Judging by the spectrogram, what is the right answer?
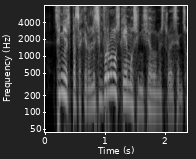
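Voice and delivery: grave, scary, ominous airline captain announcement voice. Retelling a flight announcement heard through clouds, imitating a scary announcement tone. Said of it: "pero a ese tono de voz".

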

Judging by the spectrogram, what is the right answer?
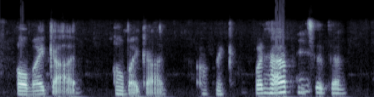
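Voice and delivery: high, tearful crying through the words. Voicing Emily as she makes it upstairs in the story, Emily crying. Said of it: "and she's crying".

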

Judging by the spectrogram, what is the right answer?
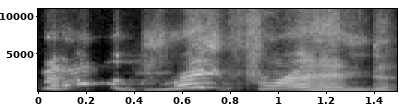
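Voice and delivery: very high, loud, astonished and shocked exclamation. Speaker reacting to another speaker's remark in a group conversation, shocked. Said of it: "the shock in your voice is killing me".

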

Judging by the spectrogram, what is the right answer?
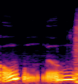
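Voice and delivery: super mellow, laid-back, deep voice. Showing a new catchphrase: super mellow deep voice. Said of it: "in just a super mellow, deep voice".

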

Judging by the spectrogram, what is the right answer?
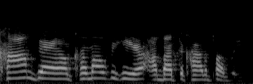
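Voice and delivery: ordinary talk, nothing marked

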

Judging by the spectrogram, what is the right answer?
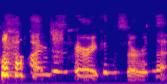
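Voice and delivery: put-on very high, very slow, drawn-out voice near tears. Imitating another speaker who seemed to be crying: imitating a teary voice. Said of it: "I thought you were crying when you said that".

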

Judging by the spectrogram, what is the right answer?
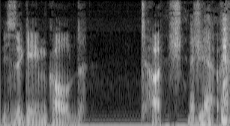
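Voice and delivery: deep, dopey, clueless villain voice. Improv performer voicing the villain Jeff, deep Jeff villain voice. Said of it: "I do a deep voice with Jeff".

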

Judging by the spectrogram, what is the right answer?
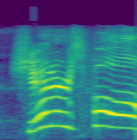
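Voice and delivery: shrill, very high yell at full volume. Retelling how a man shouted from outside while pumping sewage: retelling a yell. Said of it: "And he just yells".

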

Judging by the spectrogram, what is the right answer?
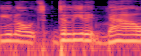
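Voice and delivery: usual speaking voice

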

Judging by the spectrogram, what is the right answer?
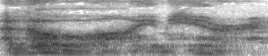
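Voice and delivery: very slow, deliberate, every word drawn out. Joking that a masked hero bursts into the room: Zorro voice. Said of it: "Zorro's about to come into my room and be like".

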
